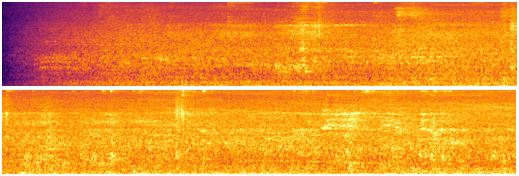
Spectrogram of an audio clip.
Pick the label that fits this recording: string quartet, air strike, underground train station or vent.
underground train station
